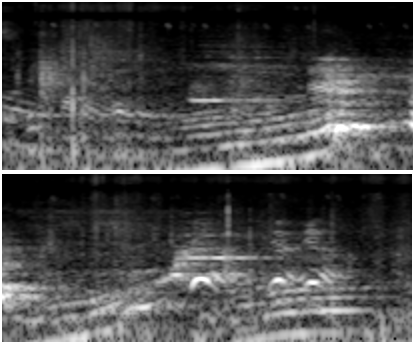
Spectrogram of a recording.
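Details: Bull from Lembu Muda, Cirebon, Indonesia, brought out of its pen, lets out a drawn-out harmonic moo in the middle of the recording while onlookers chatter and shout around it.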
